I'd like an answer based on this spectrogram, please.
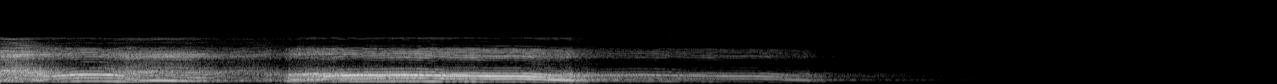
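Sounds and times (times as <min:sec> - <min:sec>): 
spooky ghost moaning: 0:00.0 - 0:08.4.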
